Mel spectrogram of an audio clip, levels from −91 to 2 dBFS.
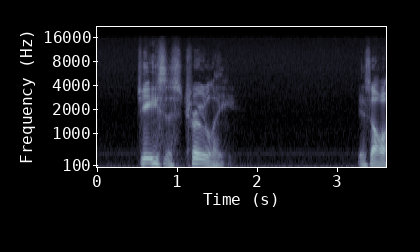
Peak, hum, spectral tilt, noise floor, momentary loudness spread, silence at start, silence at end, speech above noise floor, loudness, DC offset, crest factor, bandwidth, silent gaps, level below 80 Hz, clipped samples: -14 dBFS; none; -3.5 dB/octave; -63 dBFS; 15 LU; 0.5 s; 0 s; 30 dB; -33 LUFS; under 0.1%; 22 dB; 16 kHz; none; -64 dBFS; under 0.1%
